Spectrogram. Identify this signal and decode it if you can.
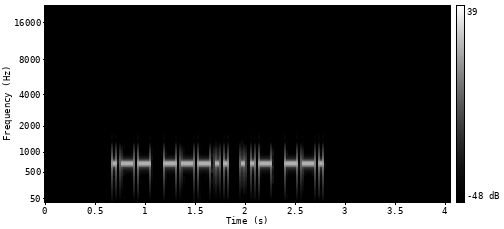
Morse code, heard as a keyed tone, about 36 wpm, 700 Hz. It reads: W8UG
